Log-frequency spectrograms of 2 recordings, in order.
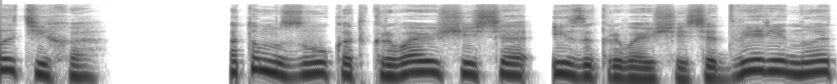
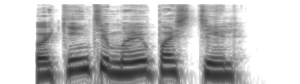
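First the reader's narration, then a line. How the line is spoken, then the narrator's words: Stern demand. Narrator (Russian): требую я строго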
